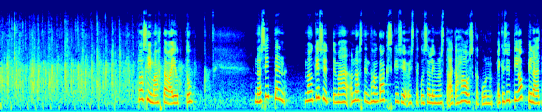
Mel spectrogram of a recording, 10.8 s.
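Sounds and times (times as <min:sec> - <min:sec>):
audience applause for school reading programme volunteers: 0:00.0 - 0:02.8
speech: 0:02.8 - 0:04.0, 0:05.1 - 0:10.8.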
